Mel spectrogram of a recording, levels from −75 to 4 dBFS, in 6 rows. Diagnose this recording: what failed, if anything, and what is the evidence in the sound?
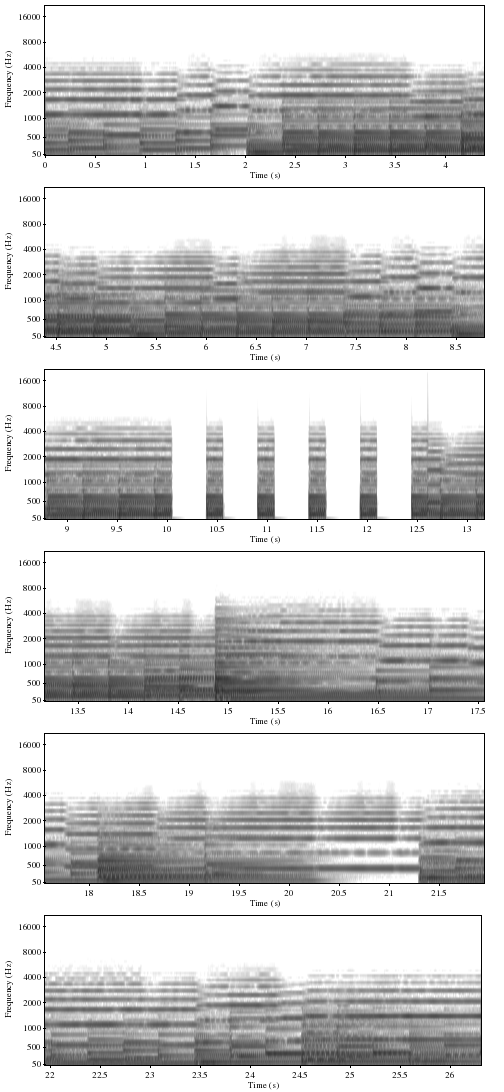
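Stutter with silent gaps, 10.04 to 12.61 s: the same 160 ms fragment returns five times every 513 ms between dead silences, unlike dropouts. Likely a stalled playback stream.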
